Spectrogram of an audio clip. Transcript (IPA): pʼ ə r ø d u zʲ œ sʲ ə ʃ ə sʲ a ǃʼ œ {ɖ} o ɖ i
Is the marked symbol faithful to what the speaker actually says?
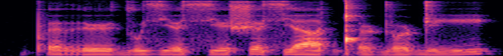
yes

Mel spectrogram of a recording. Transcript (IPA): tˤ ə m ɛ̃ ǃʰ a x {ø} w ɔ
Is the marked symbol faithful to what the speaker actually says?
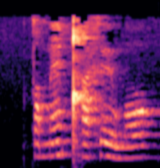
yes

